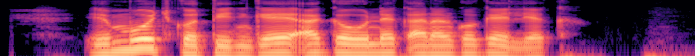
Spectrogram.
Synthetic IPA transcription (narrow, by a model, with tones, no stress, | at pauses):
ɪ˦mu˦t͡ʃko˨t̪i˨ɲɡɛ˦a˦ɡe˦u˦nɛ˦ka˨na˦nkɔ˦ɡe˦˨ljɛ˦k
